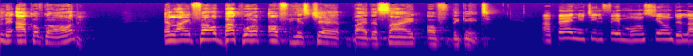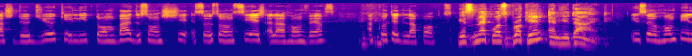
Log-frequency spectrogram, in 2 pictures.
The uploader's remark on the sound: Preached during Joyful Hour Service at Family of Champions International Ministries, Rabat, Morocco.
